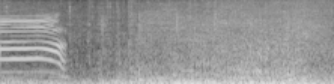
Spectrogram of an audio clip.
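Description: A held, steady shout cuts off about half a second in. It gives way to a loud rushing whoosh with a low rumble: a fire-breathing sound effect of flames blasting out.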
